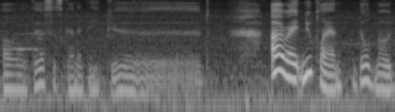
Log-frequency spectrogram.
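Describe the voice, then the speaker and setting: A woman with an American accent talks at a very slow pace, her loudness swinging widely over light background noise. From New York City area. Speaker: gaming streamer. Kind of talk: live game stream commentary. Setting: home streaming setup with USB microphone. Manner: casual, chatty with filler words. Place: home room. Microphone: headset.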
